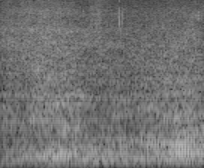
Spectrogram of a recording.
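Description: A motor vehicle engine running: a steady low hum whose tone grows a little stronger and rises slightly in pitch in the second half.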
